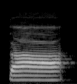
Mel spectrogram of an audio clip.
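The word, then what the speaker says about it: ط: দিকে আমার দিকে সবাই জিহ্বার আগা এই যে উপরে এই যে দুই দাঁতের গোড়ায় লাগান লাগিয়ে এক আলিফ টেনে উচ্চারণ করব তা জাস্ট তা তা ঠিক আছে সবাই জোরে জোরে পড়েন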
